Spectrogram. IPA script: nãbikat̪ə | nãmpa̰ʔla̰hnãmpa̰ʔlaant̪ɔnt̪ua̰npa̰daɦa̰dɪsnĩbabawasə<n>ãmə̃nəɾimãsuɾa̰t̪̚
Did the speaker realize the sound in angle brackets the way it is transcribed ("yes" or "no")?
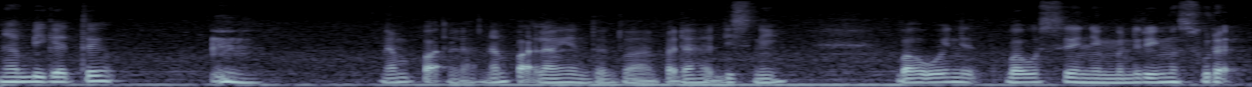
no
